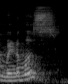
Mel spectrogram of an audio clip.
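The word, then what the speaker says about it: mandamus: आप वैसे भी देख लीजिए, मैंडेमस इंग्लिश में कहते हैं मैंडेमस, इसका सही प्रोनाउंसिएशन है मैंडेमस, और उसके बाद परमादेश हिंदी में कहते हैं परमादेश।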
